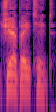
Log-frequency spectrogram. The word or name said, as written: jebated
